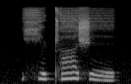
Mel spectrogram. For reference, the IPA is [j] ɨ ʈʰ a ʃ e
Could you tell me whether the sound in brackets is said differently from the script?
yes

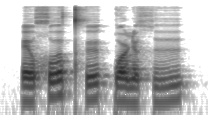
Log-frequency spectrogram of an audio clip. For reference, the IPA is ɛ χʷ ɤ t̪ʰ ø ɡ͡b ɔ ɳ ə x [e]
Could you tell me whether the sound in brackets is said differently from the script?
yes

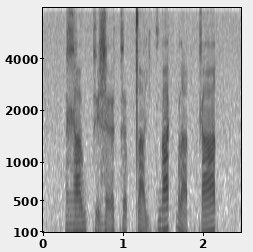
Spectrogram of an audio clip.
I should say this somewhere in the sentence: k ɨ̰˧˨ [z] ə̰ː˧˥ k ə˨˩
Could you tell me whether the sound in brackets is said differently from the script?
no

